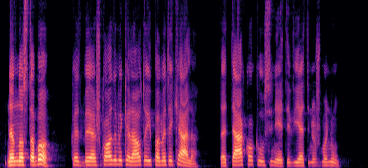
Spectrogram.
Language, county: Lithuanian, Vilnius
